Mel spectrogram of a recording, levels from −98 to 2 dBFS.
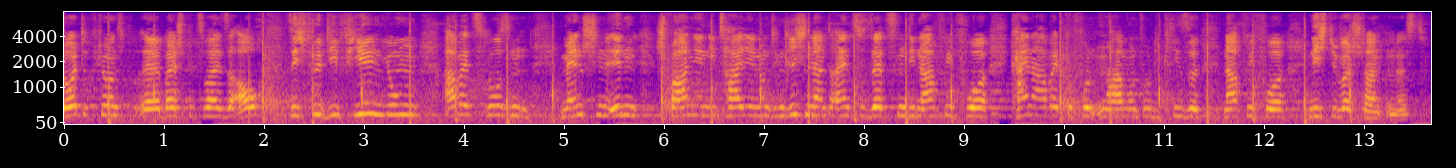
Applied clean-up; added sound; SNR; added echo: none; Squeak / Walk, footsteps; 14 dB; reverberation time 1.4 s.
